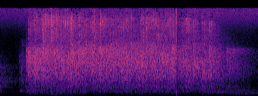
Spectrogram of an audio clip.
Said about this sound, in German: Also jetzt für die erste Variante ein Beifall. Wer glaubt, das ist, die, das ist, wie die Geschichte ausgeht?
